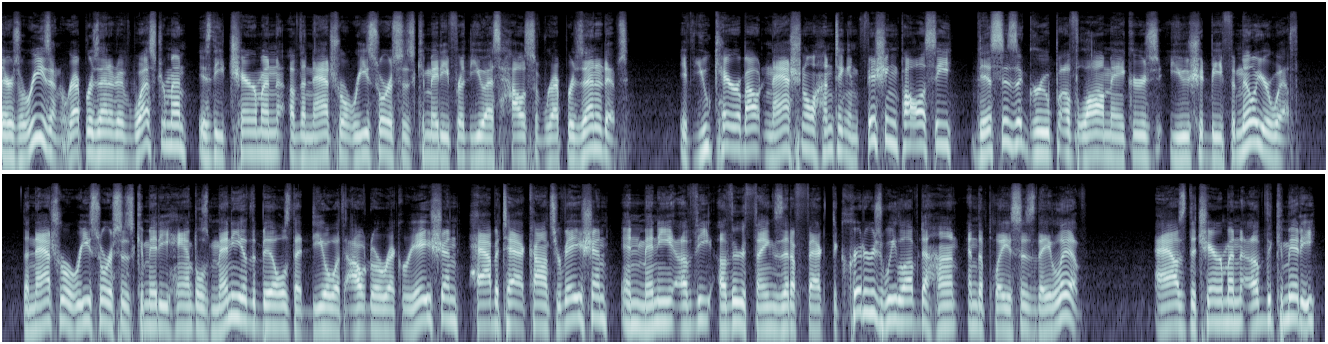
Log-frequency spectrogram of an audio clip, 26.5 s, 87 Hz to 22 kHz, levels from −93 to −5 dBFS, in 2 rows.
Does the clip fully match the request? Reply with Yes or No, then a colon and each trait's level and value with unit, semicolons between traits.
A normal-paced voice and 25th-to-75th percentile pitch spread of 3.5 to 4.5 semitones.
Yes: average, 180 wpm; average, 4.0 semitones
